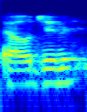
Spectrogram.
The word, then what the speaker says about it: Elgin: My full name is Elgin. That's E-L-G-I-N Bokhari, B-O-K-A-R-I, T for Thotmes, Smith. Thotmes is spelled T-H-O-T-M-E-S, and Smith is the most generic way of how you smell spelled Smith, is S-M-I-T-H.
